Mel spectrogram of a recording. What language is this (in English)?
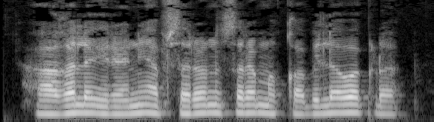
Pashto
